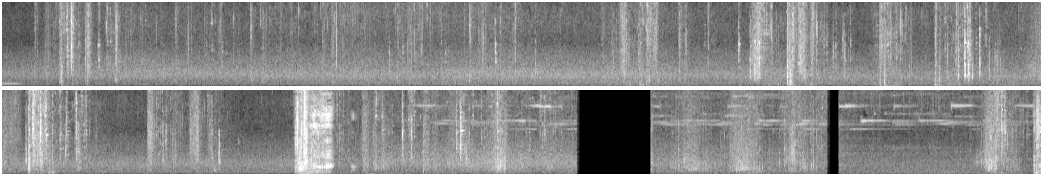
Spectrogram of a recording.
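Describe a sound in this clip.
Wind blows steadily.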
